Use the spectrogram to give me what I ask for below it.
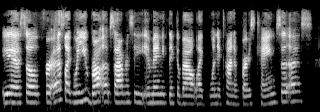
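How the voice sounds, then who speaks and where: A woman in her thirties, a doula and homeschooling mother, telling her story as a guest in a relaxed way with frequent fillers. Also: fairly high pitch, normal speed, low-quality recording. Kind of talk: personal story on a live panel.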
